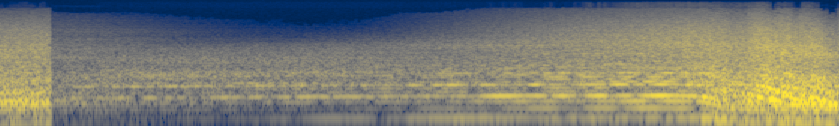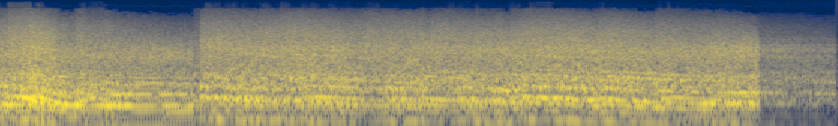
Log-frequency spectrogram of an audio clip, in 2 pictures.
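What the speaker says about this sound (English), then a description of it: "As I go through the gears once again for this second stage start." A truck engine in a racing video game climbs through the gears, a smooth rising whine that swells, changes pitch at each shift and holds a steady hum, heard alone without talk.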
